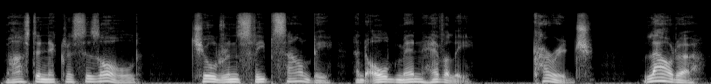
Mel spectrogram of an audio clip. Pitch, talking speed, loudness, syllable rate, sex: 110 Hz, 110 wpm, -17 LUFS, 4.2 syllables/s, male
